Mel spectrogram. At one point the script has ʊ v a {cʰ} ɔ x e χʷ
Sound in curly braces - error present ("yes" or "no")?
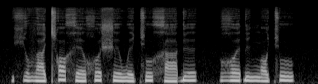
no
